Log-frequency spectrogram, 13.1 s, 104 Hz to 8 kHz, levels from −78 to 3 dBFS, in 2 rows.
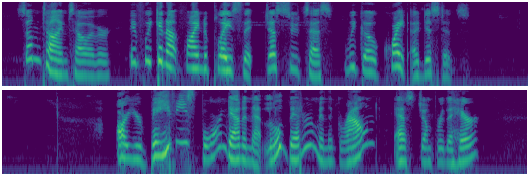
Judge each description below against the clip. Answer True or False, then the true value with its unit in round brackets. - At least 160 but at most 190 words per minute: False (150 wpm)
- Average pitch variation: False (5.7 semitones)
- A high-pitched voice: True (225 Hz)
